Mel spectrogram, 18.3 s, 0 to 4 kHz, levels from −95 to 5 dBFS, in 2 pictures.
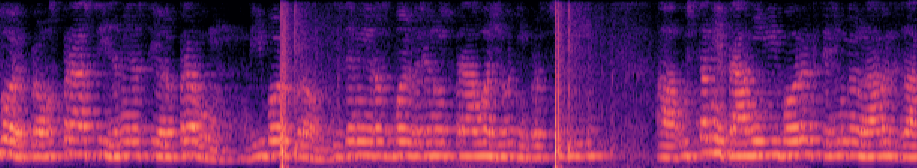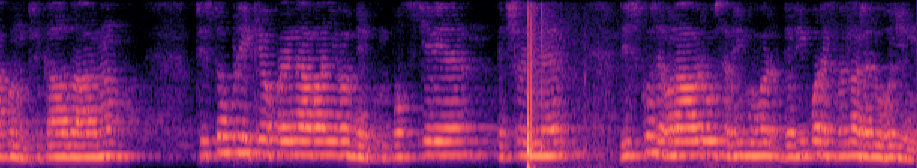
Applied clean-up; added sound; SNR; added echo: none; Fireworks; 7 dB; reverberation time 0.6 s.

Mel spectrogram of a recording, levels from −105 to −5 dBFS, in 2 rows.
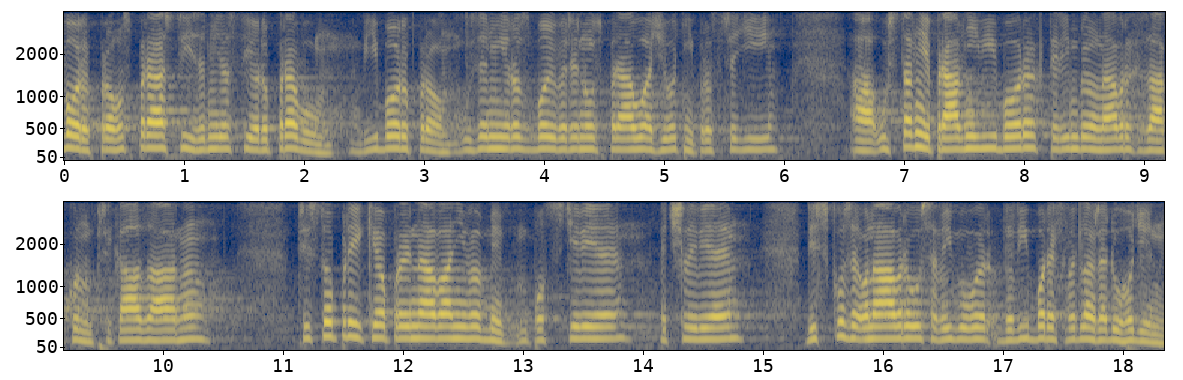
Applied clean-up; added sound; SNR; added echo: none; none; none; none.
